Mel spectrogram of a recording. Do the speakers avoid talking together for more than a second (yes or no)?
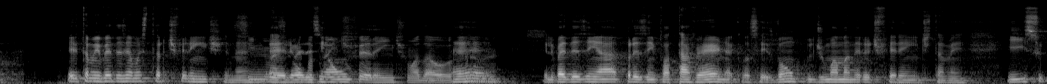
no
